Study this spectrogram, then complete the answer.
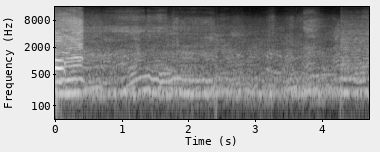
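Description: Motocross motorcycles racing at the Gaillac-Toulza round of the French 24MXT championship, engines droning and shifting pitch at a distance beneath crowd noise, with a louder burst at the start.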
